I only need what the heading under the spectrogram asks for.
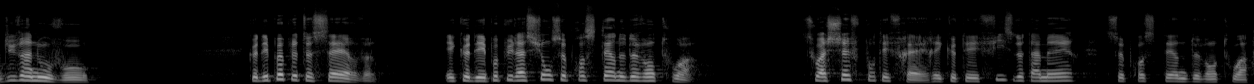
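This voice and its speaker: Old blind dad questioning his son, read out by a man, slow and solemn, echoey hall. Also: on the high side, a bit bright. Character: old blind father Isaac, doubting, solemn. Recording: long hall reverb.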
